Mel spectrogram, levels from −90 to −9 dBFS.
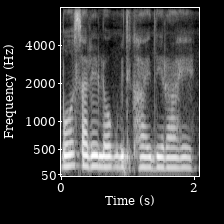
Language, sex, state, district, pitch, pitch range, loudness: Hindi, female, Arunachal Pradesh, Lower Dibang Valley, 185 Hz, 180-195 Hz, -15 LUFS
